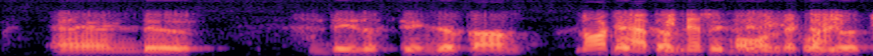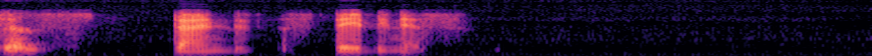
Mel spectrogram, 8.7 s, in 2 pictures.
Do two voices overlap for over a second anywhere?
Yes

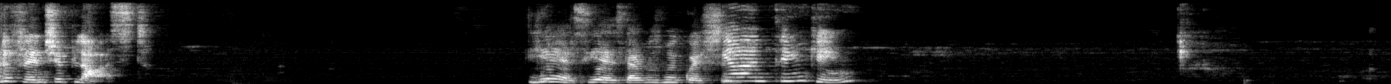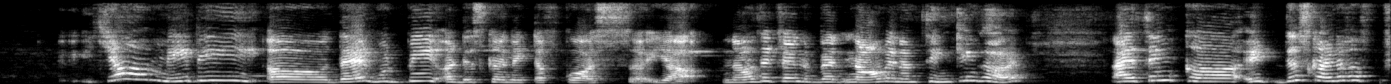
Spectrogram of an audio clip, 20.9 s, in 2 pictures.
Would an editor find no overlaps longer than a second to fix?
Yes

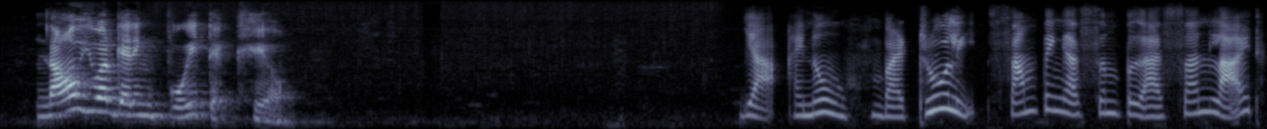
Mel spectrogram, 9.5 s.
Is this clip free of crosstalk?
Yes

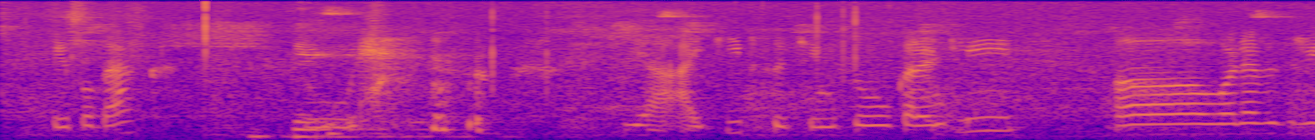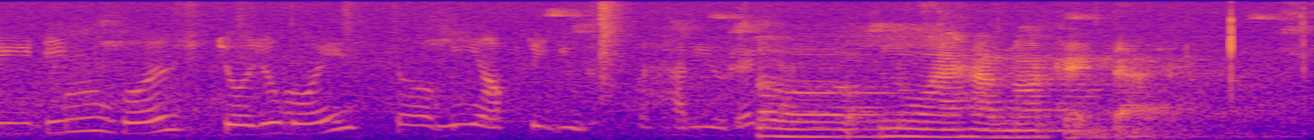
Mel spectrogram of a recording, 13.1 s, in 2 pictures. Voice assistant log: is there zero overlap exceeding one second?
Yes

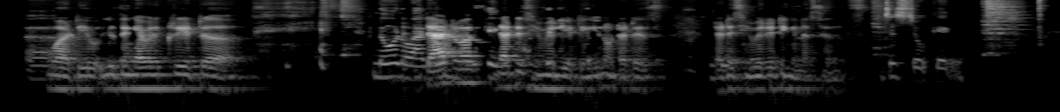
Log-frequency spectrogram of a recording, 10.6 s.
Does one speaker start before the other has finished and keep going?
Yes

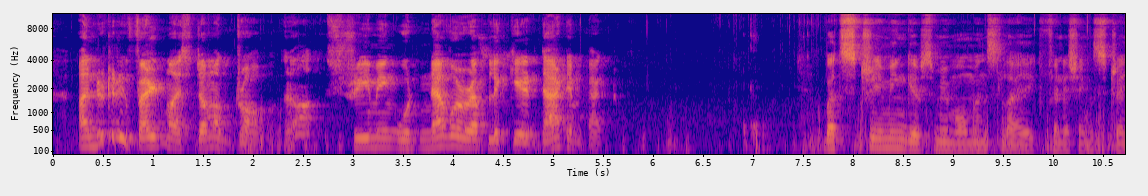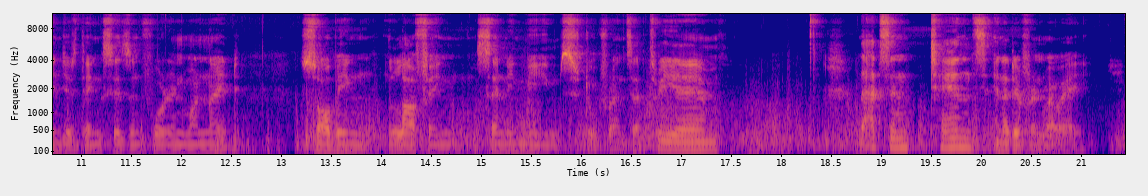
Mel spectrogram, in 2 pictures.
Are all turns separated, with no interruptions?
Yes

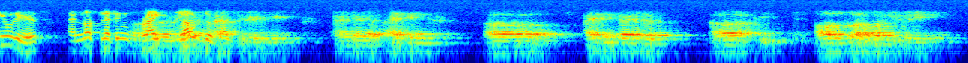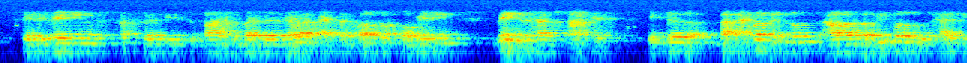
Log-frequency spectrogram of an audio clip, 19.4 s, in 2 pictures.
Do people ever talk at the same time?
Yes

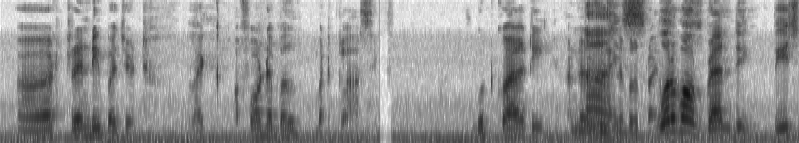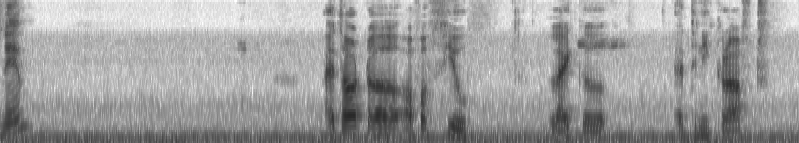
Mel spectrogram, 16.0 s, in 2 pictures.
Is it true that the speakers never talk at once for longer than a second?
No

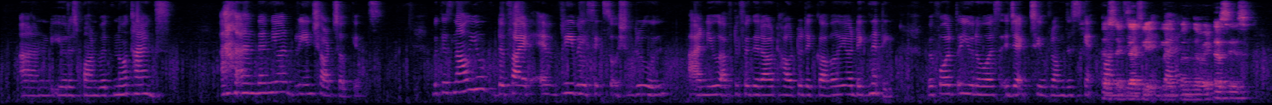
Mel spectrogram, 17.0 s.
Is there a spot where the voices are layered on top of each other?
Yes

